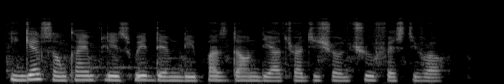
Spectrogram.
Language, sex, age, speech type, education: Nigerian Pidgin, female, 15-29, spontaneous, tertiary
